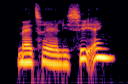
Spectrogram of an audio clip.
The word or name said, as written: materialisering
